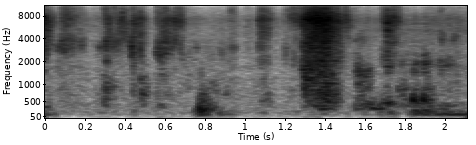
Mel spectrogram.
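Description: Foil trading-card pack wrapper crinkling and tearing as it is pulled open, with one louder rustle about one and a half seconds in.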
